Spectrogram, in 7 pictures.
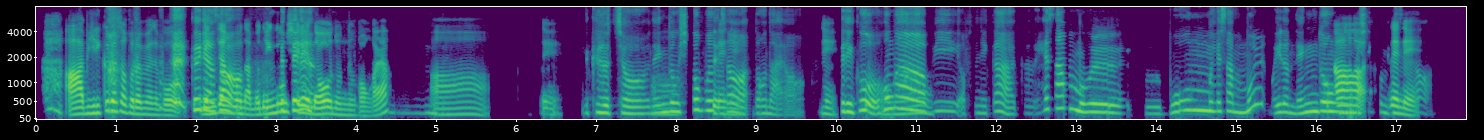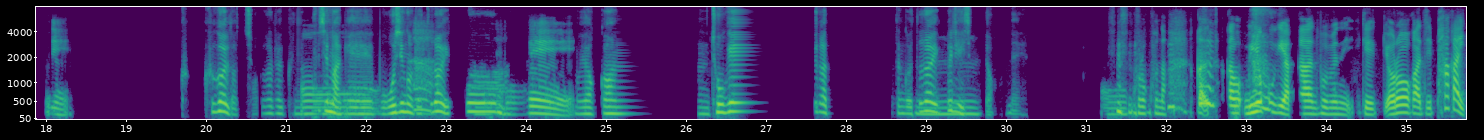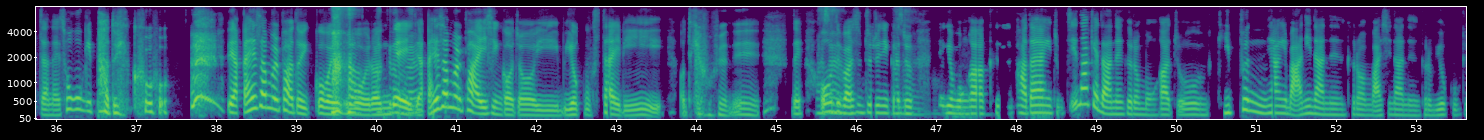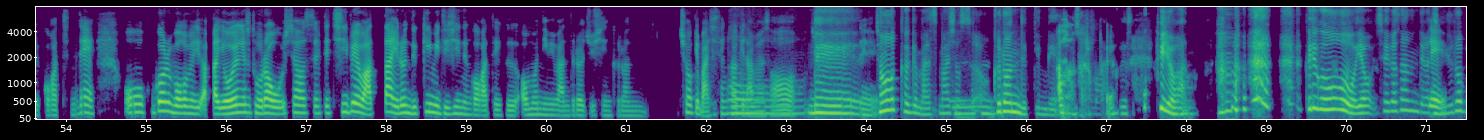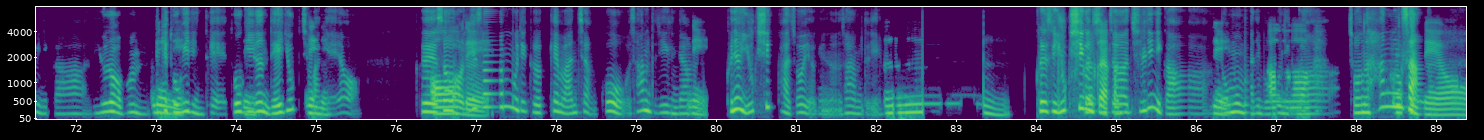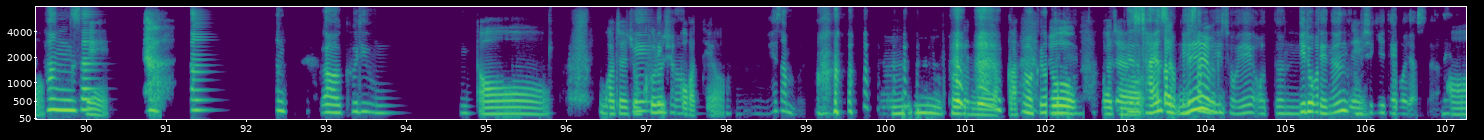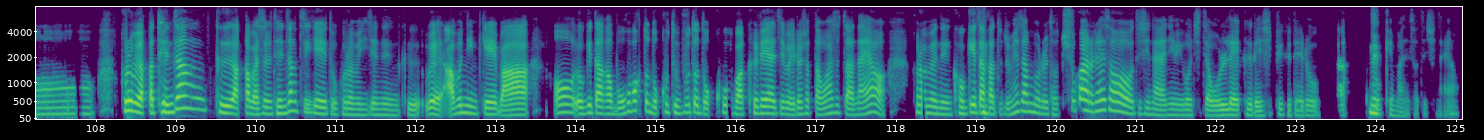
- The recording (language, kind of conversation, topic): Korean, podcast, 어떤 음식이 당신에게 위로가 되나요?
- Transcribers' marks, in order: laugh; distorted speech; other background noise; gasp; laugh; laughing while speaking: "파도 있고"; laugh; laughing while speaking: "어떻게 보면은"; laughing while speaking: "그런가요?"; laugh; drawn out: "음"; laugh; tapping; laugh; laugh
